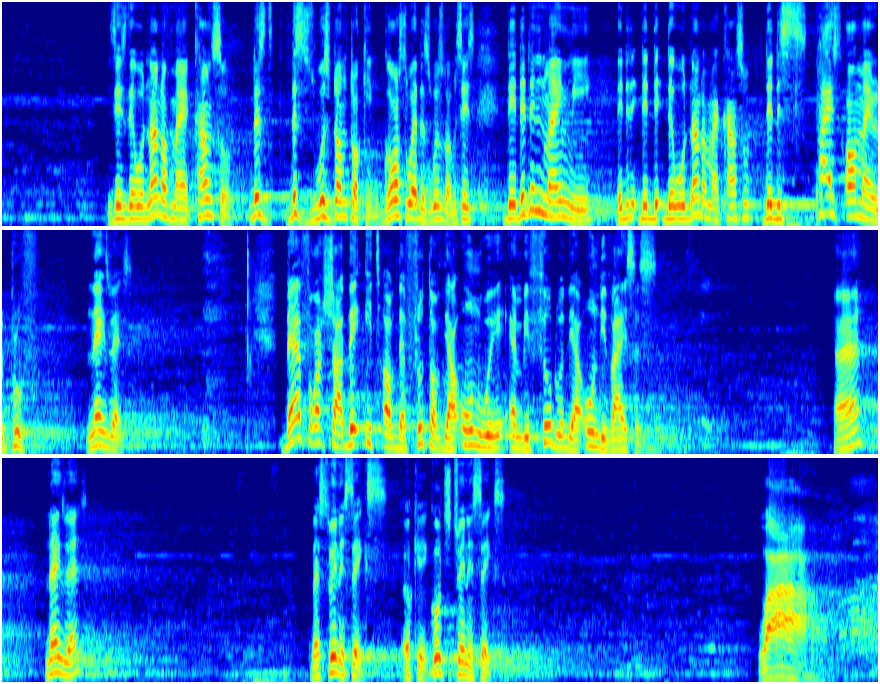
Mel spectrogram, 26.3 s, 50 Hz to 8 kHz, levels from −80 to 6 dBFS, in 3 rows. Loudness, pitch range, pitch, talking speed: -20 LUFS, 165-195 Hz, 175 Hz, 155 wpm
